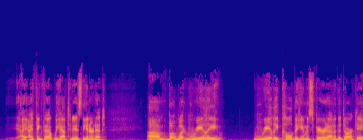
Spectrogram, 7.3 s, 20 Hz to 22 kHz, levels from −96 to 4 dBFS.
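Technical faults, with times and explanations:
0.99 to 1.01 s, skip ahead: Right after "I I think", playback jumps forward with no gap. About a second of speech is missing. Queued later audio replaced a dropped stretch, so the two sides join almost directly. The delay falls by roughly a second.
1.11 to 3.04 s, jitter buffer speed-up: Speech runs about 14% fast at unchanged pitch and sounds hurried, ending before "but what really". The buffer held too much audio. The receiver trimmed many short pitch-period pieces, about a third of a second in total.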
